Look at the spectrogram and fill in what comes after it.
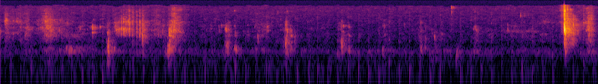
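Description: A person chewing quietly, with soft mouth clicks and smacks scattered throughout and a sharper smack near the end.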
